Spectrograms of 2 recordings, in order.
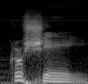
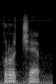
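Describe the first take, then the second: First: The final T is not pronounced. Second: The final T is pronounced. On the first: The speaker calls it right. "Silent T siya" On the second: The speaker calls it wrong. "Hindi siya crochet"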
